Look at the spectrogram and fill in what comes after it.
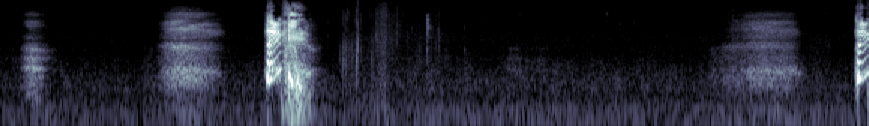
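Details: Person with a cold sneezing after long stifling of sneezes: loud, forceful sneezes, each preceded by a sharp indrawn breath, with quiet pauses between.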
